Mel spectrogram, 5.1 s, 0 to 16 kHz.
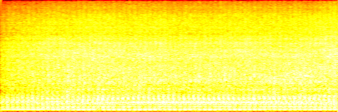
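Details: Yamaha Raptor 700R after engine rebuild, first start with FMF pipe: very loud, hard single-cylinder thumping with rough clattery pulses at idle and crackling exhaust, popping and uneven.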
